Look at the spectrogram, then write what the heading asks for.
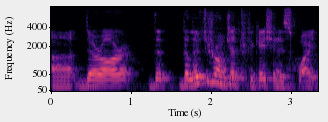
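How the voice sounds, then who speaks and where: A man talks at a fairly quick pace, his voice somewhat breathy and his intonation fairly even. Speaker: researcher. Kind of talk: seminar Q and A. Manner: fast; halting.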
